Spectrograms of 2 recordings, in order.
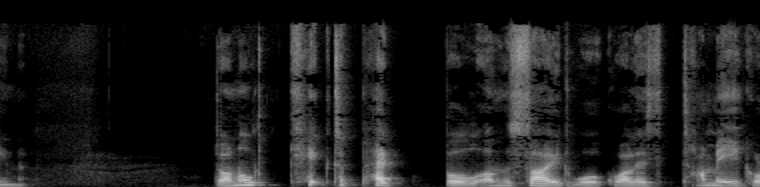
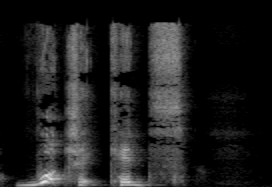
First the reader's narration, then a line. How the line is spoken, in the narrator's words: Donald shouted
